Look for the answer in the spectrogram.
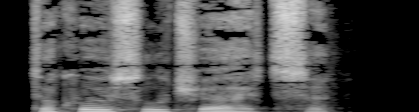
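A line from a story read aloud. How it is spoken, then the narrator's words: Uncertain. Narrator (Russian): неуверенно начал он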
